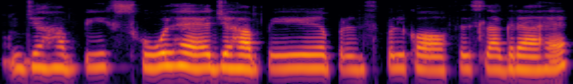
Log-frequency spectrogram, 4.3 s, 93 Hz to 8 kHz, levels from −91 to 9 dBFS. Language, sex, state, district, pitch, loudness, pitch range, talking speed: Hindi, female, Himachal Pradesh, Shimla, 220 Hz, -20 LUFS, 210-230 Hz, 165 wpm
